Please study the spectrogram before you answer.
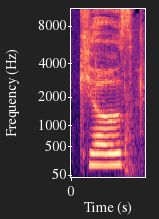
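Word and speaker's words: Keogh's: Kios crinkle cut. That's how it's pronounced.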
